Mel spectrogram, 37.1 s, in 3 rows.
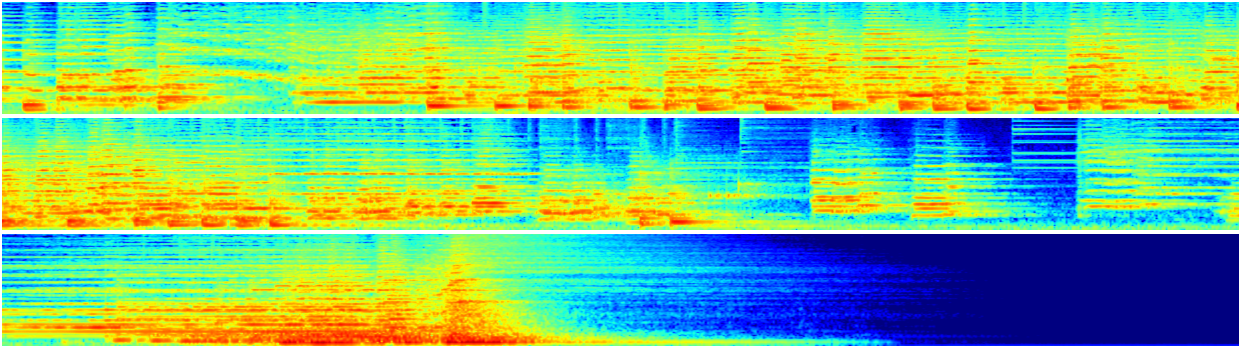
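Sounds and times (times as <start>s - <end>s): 
comedy instrumental music: 0.0s - 22.2s, 23.1s - 30.2s.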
